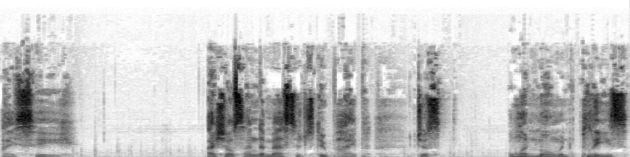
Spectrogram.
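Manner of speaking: put-on undead priest character voice. Game master voicing the priest replying to the party: priest character voice. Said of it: "and he has one hand on where his heart used to be. / You look at the priest".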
